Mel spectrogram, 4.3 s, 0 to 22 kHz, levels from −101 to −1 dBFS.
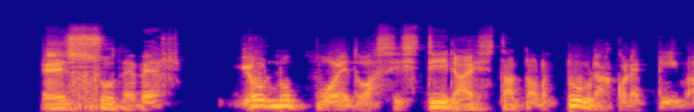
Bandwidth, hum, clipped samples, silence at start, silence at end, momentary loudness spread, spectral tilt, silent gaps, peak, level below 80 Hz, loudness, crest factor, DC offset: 9.4 kHz; none; under 0.1%; 0.25 s; 0 s; 8 LU; -5 dB/octave; 1.17-1.35 s; -6 dBFS; -54 dBFS; -21 LUFS; 16 dB; under 0.1%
